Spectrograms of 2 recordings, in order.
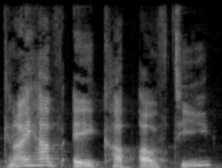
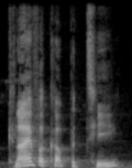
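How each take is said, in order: First: 'Cup of' is said fully, 'of' clear. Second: 'Cup of' is reduced to 'cuppa'. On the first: "Instead of saying" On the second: "a cup of becomes a cuppa"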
